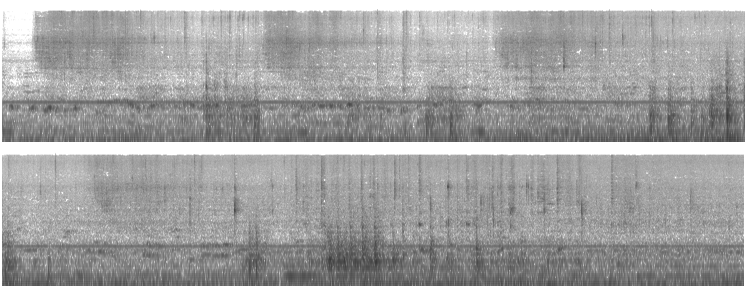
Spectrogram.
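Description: Bakwan vegetable-fritter batter deep-frying in hot oil in a metal wok, the sizzle swelling and fading in stretches as spoonfuls of batter go in. A spoon scrapes and taps against the wok now and then.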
